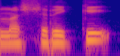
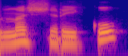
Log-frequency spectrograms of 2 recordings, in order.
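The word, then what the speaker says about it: الْمَشْرِقُ: Jangan kita baca lillahil masyriki wal maghribi, tidak. Lillahil masyriku kembali ke bentuk awal karena dia tidak gabung dengan kata Allah.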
